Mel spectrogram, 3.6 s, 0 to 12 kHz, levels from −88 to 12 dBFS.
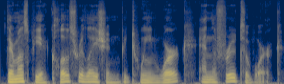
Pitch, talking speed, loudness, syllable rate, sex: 100 Hz, 220 wpm, -19 LUFS, 5.4 syllables/s, male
